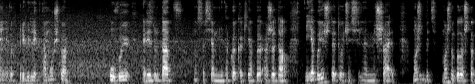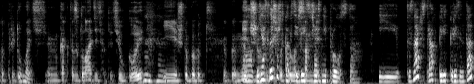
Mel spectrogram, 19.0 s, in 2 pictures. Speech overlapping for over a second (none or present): present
